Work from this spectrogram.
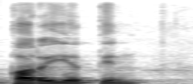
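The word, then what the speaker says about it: قَرْيَةٍ: മണിക്കണം അപ്പോൊ മി കറിയത്തിൻ കറിയത്തിൻ എന്നുള്ളതിന്റെ അവസാനത്തിൽ തൻവീന് ശേഷം അനാണ് അനിന്റെ മുമ്പ് തൻവീൻ വന്നാൽ അവിടെ ഇളഹാറാണ് നിയമം അവിടെ നൂനിന്റെ ശബ്ദം വെളിവാക്കണം കറിയത്തിൻ ആ തൻവീനിന്റെ ഉള്ളിൽ ഒരു നൂനിന്റെ ശബ്ദം ഉണ്ടല്ലോ അതിനെ പുറത്തേക്ക് കേൾക്കുന്ന രൂപത്തിൽ പറയണം അതാണ് ഇളഹാർ കറിയത്തിൻ കറിയത്തിൻ എന്നുള് ശബ്ദം പുറത്തേക്ക് കേൾക്കണം അൻ അംി അവിടെ അൻ എന്നുള്ളതിനുശേഷം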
